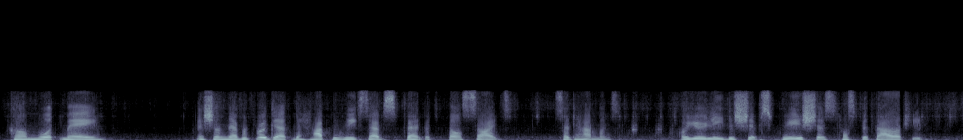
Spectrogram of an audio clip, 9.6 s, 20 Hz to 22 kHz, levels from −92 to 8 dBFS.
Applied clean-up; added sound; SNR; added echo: neural separator model SepFormer DNS4.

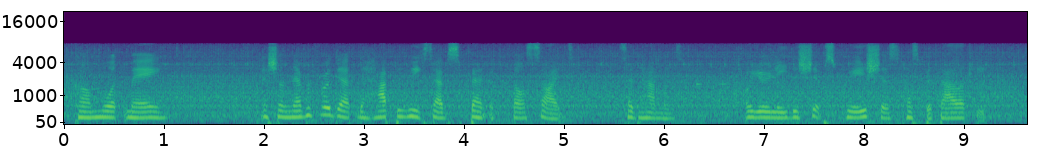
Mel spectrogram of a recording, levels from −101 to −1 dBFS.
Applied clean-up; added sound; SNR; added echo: none; Truck; 7 dB; none.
